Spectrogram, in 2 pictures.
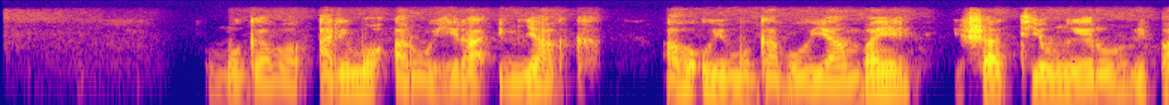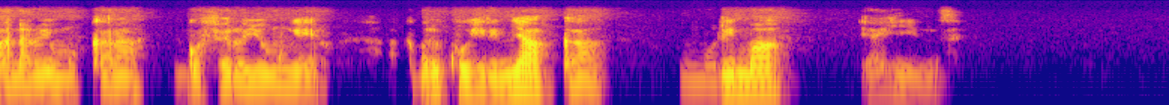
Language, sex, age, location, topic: Kinyarwanda, female, 36-49, Nyagatare, agriculture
